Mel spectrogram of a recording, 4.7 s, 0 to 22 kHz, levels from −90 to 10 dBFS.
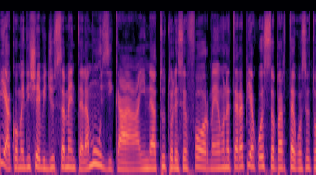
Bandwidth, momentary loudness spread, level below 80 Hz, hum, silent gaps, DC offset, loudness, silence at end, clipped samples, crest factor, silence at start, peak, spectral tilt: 16.5 kHz; 2 LU; -50 dBFS; none; none; under 0.1%; -21 LUFS; 0 s; under 0.1%; 16 dB; 0 s; -4 dBFS; -4.5 dB/octave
